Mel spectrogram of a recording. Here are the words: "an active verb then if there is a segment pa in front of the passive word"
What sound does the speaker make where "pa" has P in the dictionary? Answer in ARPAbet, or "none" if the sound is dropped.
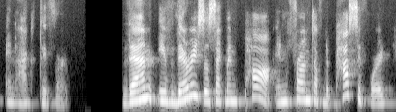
P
